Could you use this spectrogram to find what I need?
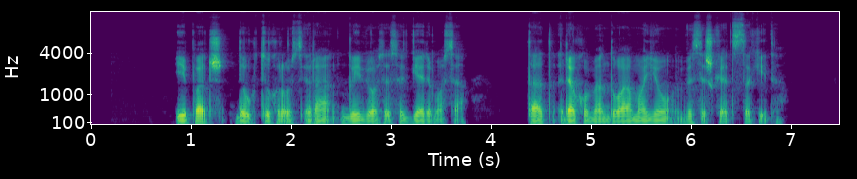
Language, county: Lithuanian, Kaunas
